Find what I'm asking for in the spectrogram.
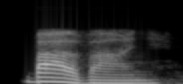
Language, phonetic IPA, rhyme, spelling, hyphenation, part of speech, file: Hungarian, [ˈbaːlvaːɲ], -aːɲ, bálvány, bál‧vány, noun, Hu-bálvány.ogg
- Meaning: idol, image, fetish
